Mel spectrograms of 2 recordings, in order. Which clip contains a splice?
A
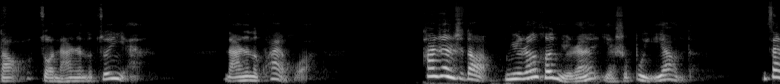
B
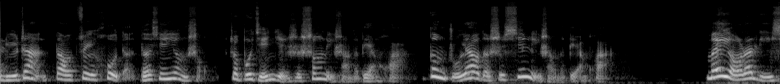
B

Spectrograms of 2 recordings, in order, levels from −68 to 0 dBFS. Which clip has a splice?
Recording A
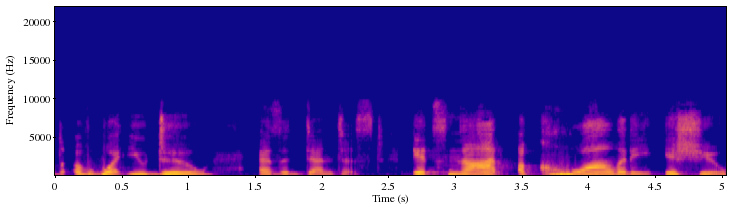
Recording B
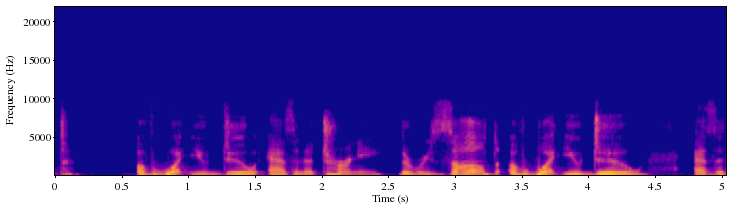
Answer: A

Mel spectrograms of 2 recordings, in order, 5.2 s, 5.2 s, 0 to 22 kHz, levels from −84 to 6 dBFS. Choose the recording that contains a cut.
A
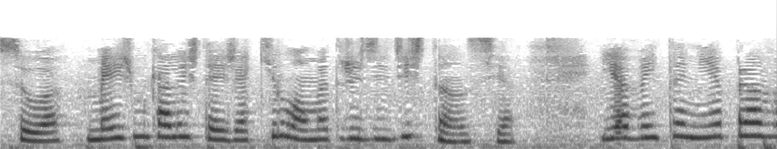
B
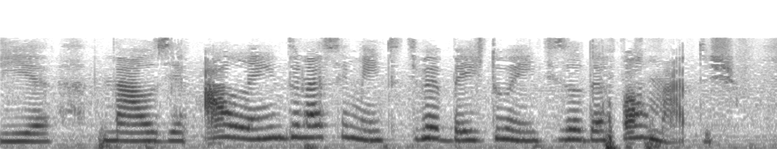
B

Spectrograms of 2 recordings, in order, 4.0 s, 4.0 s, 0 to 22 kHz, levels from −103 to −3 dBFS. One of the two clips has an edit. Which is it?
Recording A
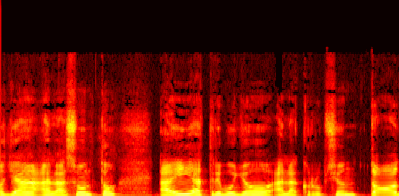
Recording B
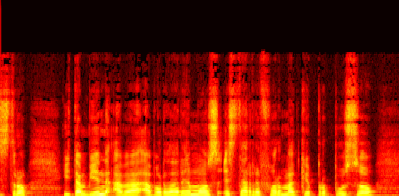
A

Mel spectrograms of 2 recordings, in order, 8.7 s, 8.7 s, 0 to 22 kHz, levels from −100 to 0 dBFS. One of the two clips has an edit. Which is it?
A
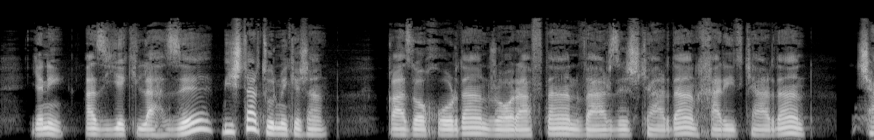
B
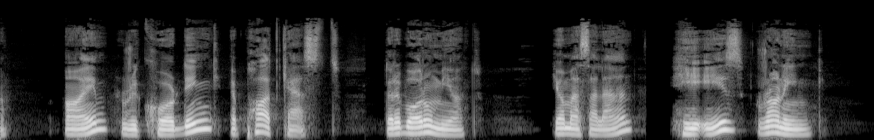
B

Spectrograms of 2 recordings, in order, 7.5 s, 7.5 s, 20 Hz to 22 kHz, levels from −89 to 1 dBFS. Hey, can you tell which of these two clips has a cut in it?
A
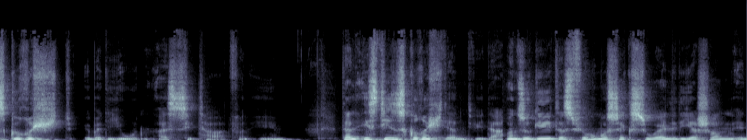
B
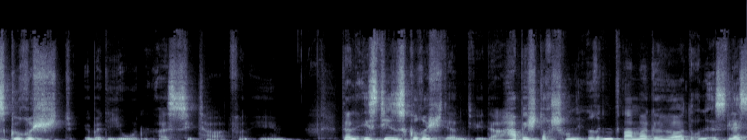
A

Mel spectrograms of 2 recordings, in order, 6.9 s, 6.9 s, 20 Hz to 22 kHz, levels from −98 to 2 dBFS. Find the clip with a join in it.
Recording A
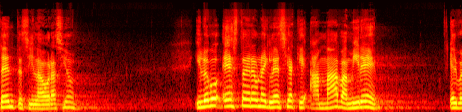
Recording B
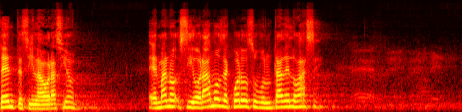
B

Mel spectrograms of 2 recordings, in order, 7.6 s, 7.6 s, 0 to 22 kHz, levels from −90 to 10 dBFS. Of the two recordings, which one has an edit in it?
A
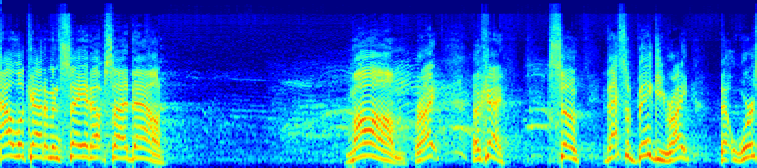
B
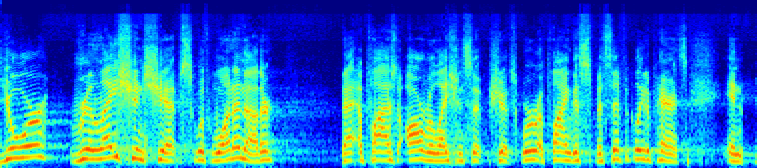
A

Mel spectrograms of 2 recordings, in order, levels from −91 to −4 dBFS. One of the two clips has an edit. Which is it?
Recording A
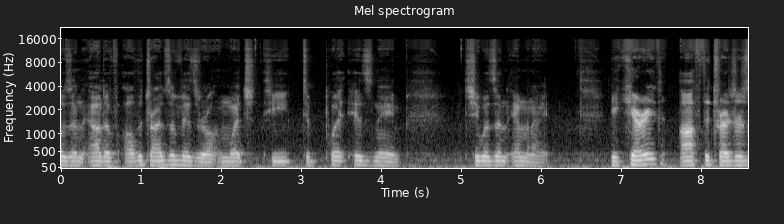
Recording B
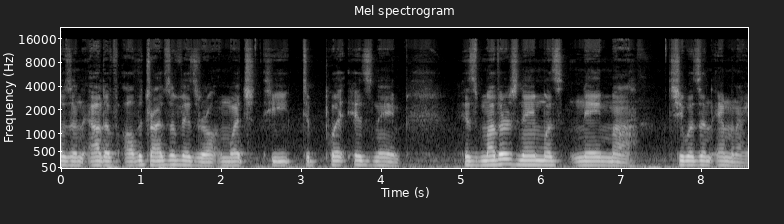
A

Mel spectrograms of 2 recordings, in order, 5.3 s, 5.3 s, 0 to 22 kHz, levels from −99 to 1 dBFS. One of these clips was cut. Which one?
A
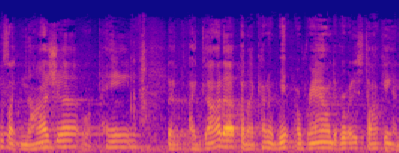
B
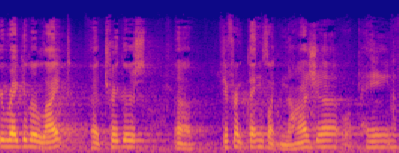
A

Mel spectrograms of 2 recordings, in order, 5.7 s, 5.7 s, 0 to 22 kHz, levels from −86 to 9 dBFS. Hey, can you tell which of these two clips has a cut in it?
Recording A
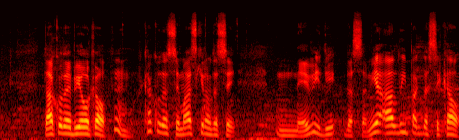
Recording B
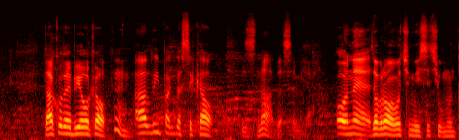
B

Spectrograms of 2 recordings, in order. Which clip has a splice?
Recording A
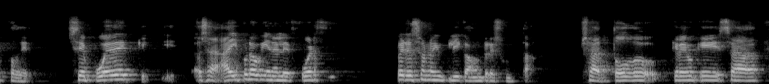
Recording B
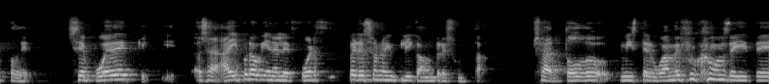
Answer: B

